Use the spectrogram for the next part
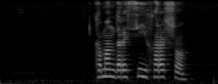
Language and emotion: Russian, neutral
